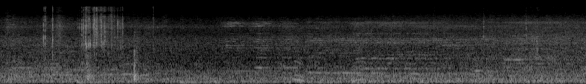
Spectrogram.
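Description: A woman chews food and smacks her lips.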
